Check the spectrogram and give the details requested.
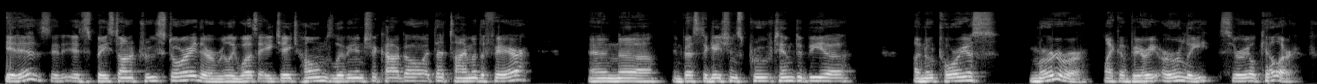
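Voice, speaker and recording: A man's voice: a little high, fairly even intonation, normal speed, warm tone. A man, a playwright, chatting as an interview guest. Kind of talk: conversational interview answer.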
